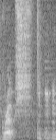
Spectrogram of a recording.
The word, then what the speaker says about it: Grosh: I want to forget consistently the pronunciation of it. Grosh. Grosh. Like the beer. Grosh. Yeah. Grosh. Almost like grosh, but not quite.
